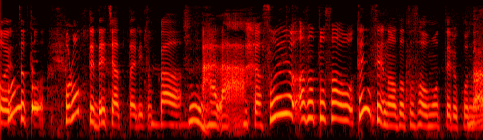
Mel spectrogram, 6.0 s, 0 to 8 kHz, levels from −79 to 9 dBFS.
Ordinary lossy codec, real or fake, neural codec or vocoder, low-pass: none; real; none; 7.2 kHz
